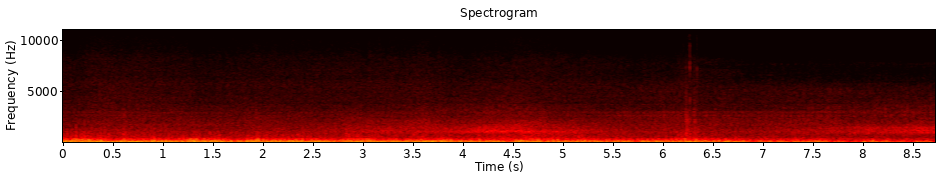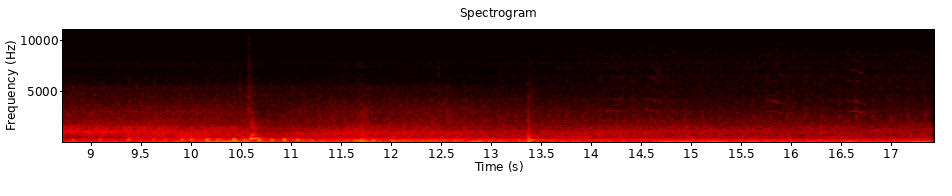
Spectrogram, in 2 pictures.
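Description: Wind buffeting the microphone and car road noise that die down as the car slows to a stop, leaving a steady low engine hum at idle over the last several seconds.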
